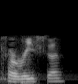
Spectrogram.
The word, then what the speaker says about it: Charisa: Is it Charisa? – Yeah, you're actually saying it right.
